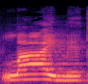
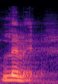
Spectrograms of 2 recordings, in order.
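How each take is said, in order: First: The first vowel is long, like 'lie'. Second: The first vowel is short, like 'lim'. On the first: The speaker calls it wrong. "we're not saying L-I, like limit" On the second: The speaker calls it right. "we're saying lim, that syllable, limit"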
